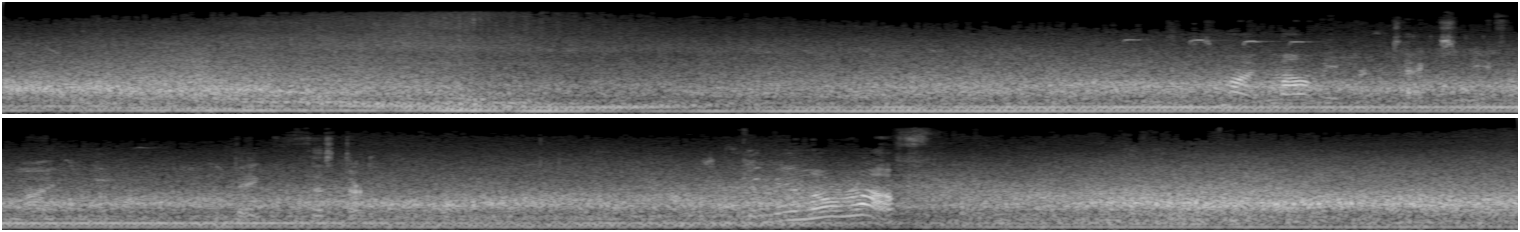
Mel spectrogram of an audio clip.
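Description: Steady road traffic noise with a constant low engine hum underneath. Two short rising sounds cut through, one about six seconds in and one near the end.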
